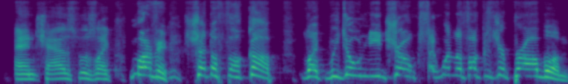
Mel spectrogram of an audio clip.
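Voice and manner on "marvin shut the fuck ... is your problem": mock heated, really mad angry outburst. Recapping episode one, speaker acts out Chaz's reply to Marvin: imitating Chaz, mock-angry. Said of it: "And he was like really mad".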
